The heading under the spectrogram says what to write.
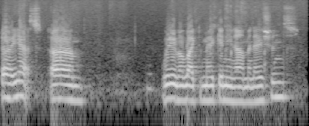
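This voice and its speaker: Man, board chair, mid-pitched voice, polite and procedural, faint background noise. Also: flat delivery, moderate pace, darkish tone, rough recording.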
